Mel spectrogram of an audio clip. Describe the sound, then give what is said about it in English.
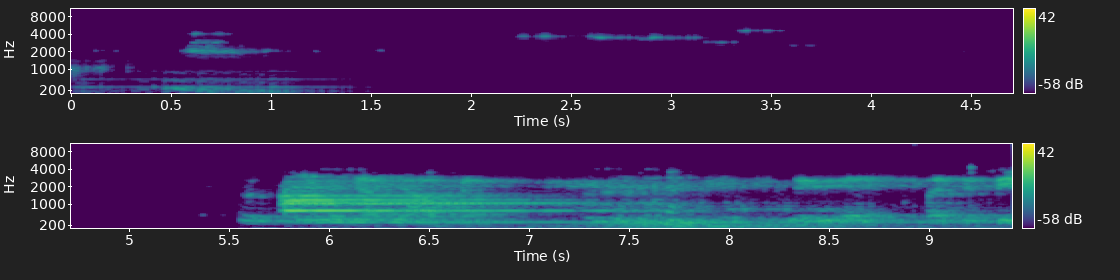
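After several seconds of near silence, a meditation gong is struck once and rings out loudly, its rich, wavering tone sustaining steadily until the end. “Let's listen to the gong.”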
